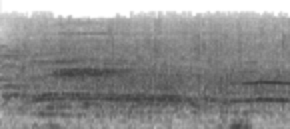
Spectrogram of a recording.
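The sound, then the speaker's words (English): A basketball crowd cheers in a steady, loud roar of mixed voices and shouts, with some applause woven in, holding constant through the whole stretch, in the fourth quarter of a Cougars game as a fouled player gets two free-throw shots. “This crowd is really getting into it.”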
